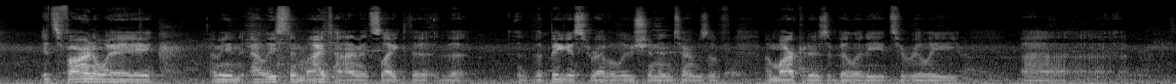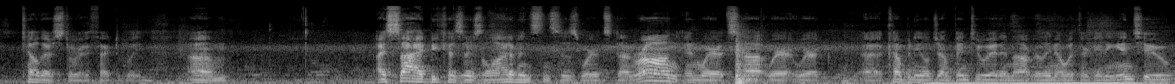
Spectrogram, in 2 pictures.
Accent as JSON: {"language": "English", "town": "Portland", "region": "Oregon", "country": "United States", "said": "the first thing she says to me when she knows I'm from Portland is, wow, Multnomah County Library System is among the top two or three library systems in the country."}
